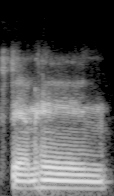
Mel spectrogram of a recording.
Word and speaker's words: Samhain: So you got a Boogeyman impression out of me, and talking about Sam Hain freaking Sam people Hain out. also, yeah. It's pronounced Yeah, Samhain.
